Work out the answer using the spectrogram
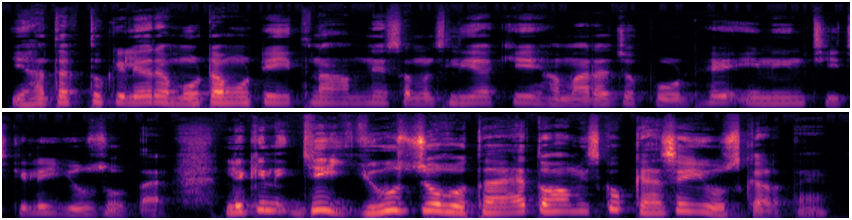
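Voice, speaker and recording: A man's voice: on the high side, fairly quick, hardly any pauses, dark tone. A man with an Indian accent tutoring students through an exam answer on screen, asking himself questions and answering them. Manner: asks himself questions and answers them, calls listeners friend. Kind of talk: screen-share exam lesson.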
